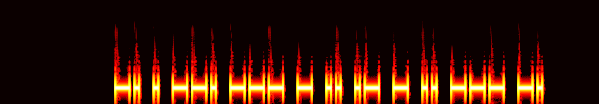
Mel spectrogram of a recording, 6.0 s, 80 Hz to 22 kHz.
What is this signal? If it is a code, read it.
Morse code, heard as a keyed tone, about 25 wpm, 700 Hz. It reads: NEGOTIATION
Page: morse-code-ninja-practice-25wpm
